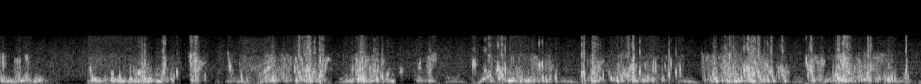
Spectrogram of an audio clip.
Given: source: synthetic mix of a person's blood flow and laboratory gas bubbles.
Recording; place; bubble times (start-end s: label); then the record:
Doppler ultrasound of blood flow; precordium
0.00-0.34 s: bubbles
0.87-1.81 s: bubbles
1.88-2.07 s: bubbles
2.26-2.35 s: bubbles
2.38-3.32 s: bubbles
3.43-3.96 s: bubbles
3.99-4.04 s: bubbles
4.13-4.37 s: bubbles
4.70-4.80 s: bubbles
4.83-5.60 s: bubbles
5.79-6.84 s: bubbles
7.00-7.92 s: bubbles
8.03-8.27 s: bubbles
8.29-8.99 s: bubbles
9.02-9.12 s: bubbles
From the record:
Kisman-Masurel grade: 444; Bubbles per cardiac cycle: continuous sound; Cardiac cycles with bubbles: 100%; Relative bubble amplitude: maximal (0.775 to 0.999); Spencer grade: 4 (maximum detectable bubble signal sounding continuously throughout systole and diastole of every cardiac period, and overriding the amplitude of the normal cardiac signals); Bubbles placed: anywhere in the cardiac cycle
